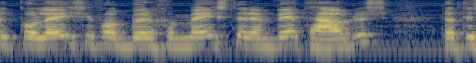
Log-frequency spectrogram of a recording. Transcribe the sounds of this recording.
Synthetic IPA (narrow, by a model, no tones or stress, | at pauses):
ənkoleːʒjəvɔnbørɣəmejstəɾɛnʋɛthawdərs | d̥ɔtɪ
